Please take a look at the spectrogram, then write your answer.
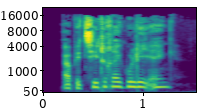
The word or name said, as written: appetitregulering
